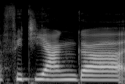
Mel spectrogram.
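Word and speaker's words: Whitianga: Meistens sind es dann ziemlich ja, kompliziert klingende Wörter wie Hokitika oder Fitianga, also alles, was mit WH am Anfang geschrieben wird, wird F ausgesprochen.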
